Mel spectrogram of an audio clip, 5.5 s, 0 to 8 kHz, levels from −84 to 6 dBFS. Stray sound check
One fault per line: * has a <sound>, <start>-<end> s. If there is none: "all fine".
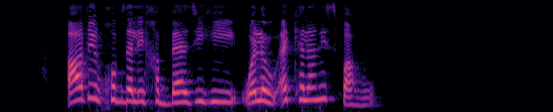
all fine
